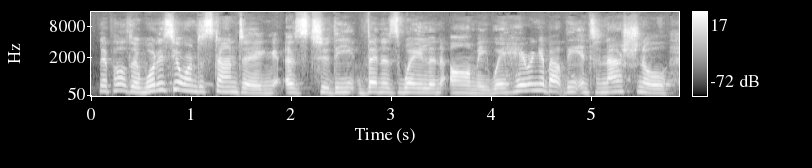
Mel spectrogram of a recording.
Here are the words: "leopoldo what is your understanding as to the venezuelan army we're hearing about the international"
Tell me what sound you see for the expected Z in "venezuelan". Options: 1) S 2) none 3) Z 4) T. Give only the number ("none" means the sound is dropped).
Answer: 3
